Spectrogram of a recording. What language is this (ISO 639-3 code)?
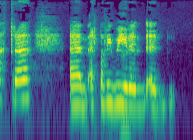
cym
